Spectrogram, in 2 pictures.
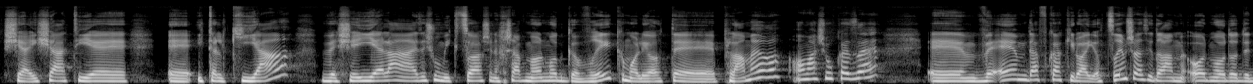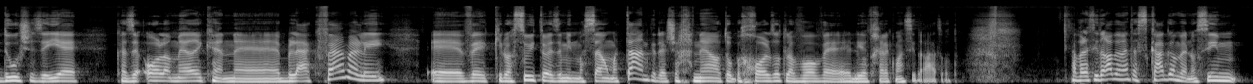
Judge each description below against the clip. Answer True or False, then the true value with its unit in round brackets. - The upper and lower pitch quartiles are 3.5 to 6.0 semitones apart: True (4.5 semitones)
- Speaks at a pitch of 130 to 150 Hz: False (160 Hz)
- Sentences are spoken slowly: False (135 wpm)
